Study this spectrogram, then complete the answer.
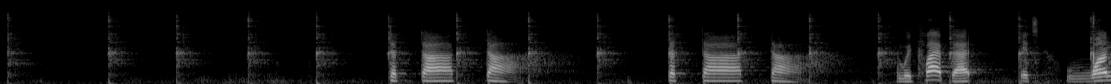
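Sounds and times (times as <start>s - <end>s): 
metronome ticking: 0.0s - 11.1s
speech: 3.9s - 5.4s, 6.7s - 8.2s, 9.0s - 11.1s.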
